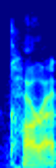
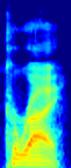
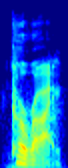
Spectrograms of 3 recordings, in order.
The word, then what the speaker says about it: Karai: why can I not correctly understand how to pronounce her name I I always just want to call her Cara but I know it's not right it's Karai Karai um I agree with the comment that whatever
